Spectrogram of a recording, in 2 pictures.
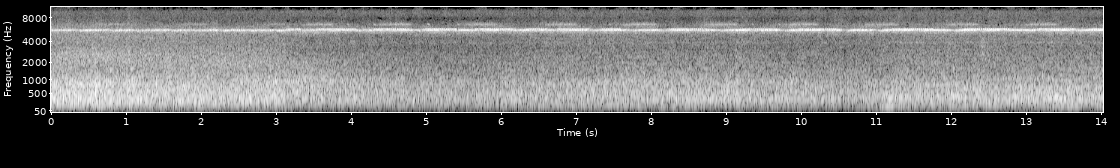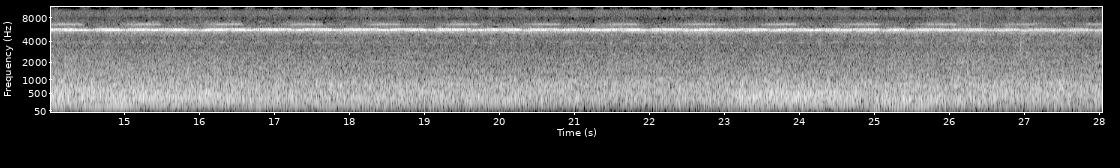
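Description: Crickets chirring in a steady high-pitched trill, with a fainter insect call pulsing about once a second above it, over a low steady background rumble.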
